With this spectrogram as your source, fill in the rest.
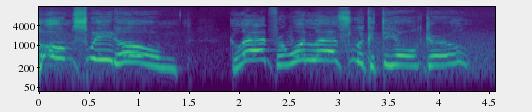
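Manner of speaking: put-on high, slow, fond old dwarf voice, savoring words.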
